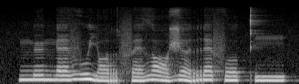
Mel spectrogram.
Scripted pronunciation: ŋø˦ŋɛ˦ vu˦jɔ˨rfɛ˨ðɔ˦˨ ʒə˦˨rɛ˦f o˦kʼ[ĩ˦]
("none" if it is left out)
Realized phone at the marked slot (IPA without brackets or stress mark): i˦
